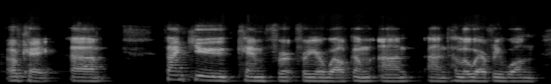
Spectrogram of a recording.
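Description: A middle-aged man with a Northern Irish accent giving an academic talk over a video call, measured and thoughtful with frequent hesitations. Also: medium pitch, flat delivery, pushed and bright. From Northern Ireland. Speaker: conference speaker, lecturer. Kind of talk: academic presentation. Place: home room, indoors. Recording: muffled video call audio.

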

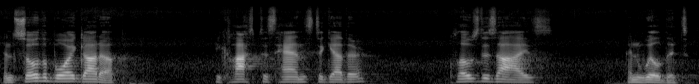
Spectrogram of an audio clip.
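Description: Bright, forceful man narrating a tale. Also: medium pitch, a little slow, in a large hall, low-quality recording. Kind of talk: dramatic storybook narration. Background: faint music.

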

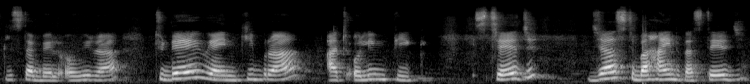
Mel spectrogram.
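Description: A young woman with a Kenyan accent presents as a show host. Her voice is mid-pitched and she speaks to an audience in the manner of an online presenter. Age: 20s. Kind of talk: presenting to camera, interviewing. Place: indoor art gallery room. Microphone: lapel.

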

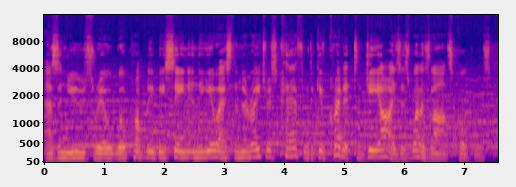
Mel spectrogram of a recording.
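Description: A man narrating a local history documentary in a measured, informative voice-over. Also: medium pitch. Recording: voice-over with loud music bed.

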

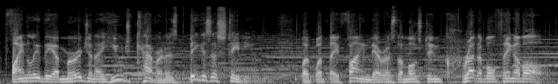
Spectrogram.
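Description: Dramatic male narrator over loud music. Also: medium pitch, expressive, fast talker. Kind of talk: dramatic scripted narration for 1970s audio drama.

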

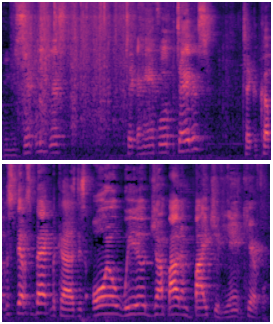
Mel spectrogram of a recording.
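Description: A man hosting a home cooking show, explaining each step in a folksy, relaxed way. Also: on the high side, moderate pace, noisy background. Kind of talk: casual cooking demonstration. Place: home kitchen at the stove. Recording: echoey kitchen room. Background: oil frying and sizzling in a skillet.

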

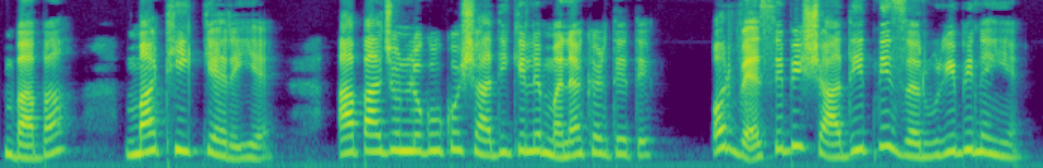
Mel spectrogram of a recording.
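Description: A woman's voice: on the high side, lively intonation, moderate pace, lightly acted. A woman voicing a caring, earnest young village daughter in a cartoon, concerned and pleading.

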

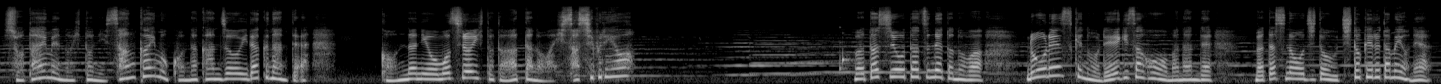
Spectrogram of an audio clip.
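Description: A woman's voice: a little high, expressive, moderate pace, darkish tone, lightly acted. A woman voicing a proud, aloof young noblewoman knight in an anime game, with composed, elegant, haughty phrasing. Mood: amused, haughty. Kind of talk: Japanese anime game voice acting. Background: orchestral game music with strings.

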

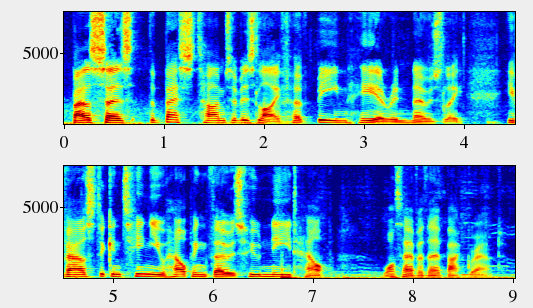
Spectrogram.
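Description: Man, news reporter, voice-over, measured, scripted, mid pitch. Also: soft background music.

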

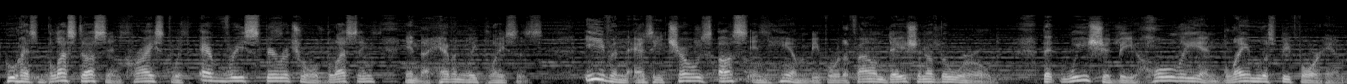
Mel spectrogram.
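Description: A man reading scripture as a dramatized narration, solemn and measured, with emphatic phrasing. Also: mid-range voice, big pitch swings. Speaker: Bible narrator. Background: music under the voice.

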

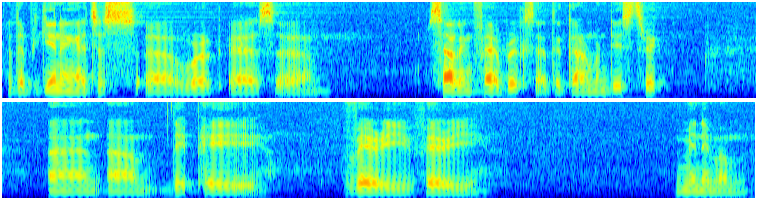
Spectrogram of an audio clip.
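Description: A man's voice: medium pitch, little pitch movement, takes it slowly, creaky, pauses often, a little mellow. A man, answering interview questions hesitantly with many fillers. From Indonesia.

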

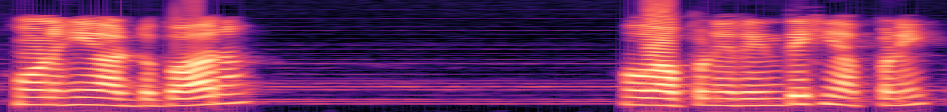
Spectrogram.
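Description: A woman's voice: mid-range voice, fairly even intonation, normal speed, dull audio, soft background music, lightly acted. A woman playing a stubborn young wife in a family skit, scolding and insistent. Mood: soothing, scolding. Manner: scolding, insistent, voice rising in argument. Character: young married woman, stubborn, quick to argue. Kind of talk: scripted family comedy skit.

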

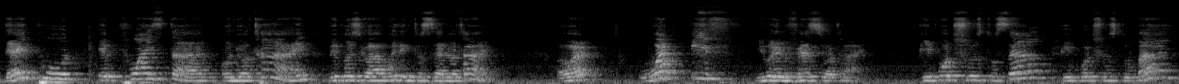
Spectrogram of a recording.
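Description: A man's voice: high voice, animated, a little slow, darkish tone. Haitian-born male seminar speaker, emphatic, quizzes the crowd; faint room hum behind. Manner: emphatic, asks the audience questions. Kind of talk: motivational business presentation. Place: carpeted indoor meeting room. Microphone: far camera, no visible mic. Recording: echoey room, camera far off.

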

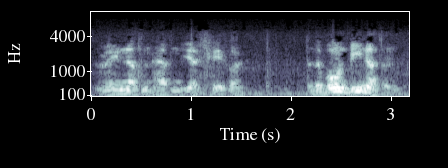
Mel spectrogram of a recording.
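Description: An American actor playing a confident, reassuring street cop in an old radio drama. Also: male voice, low-pitched, fairly quick, close to an everyday voice. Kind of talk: 1930s-40s radio acting. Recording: muffled, hissy vintage radio recording.

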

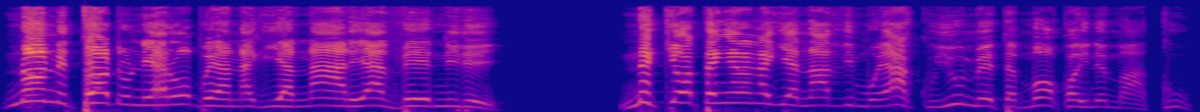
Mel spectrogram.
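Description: Male Kenyan pastor, middle-aged, Kikuyu speaker. High-pitched, emphatic sermon delivery into a close handheld mic, dry sound. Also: lively intonation, a little fast, sharp tone, no room sound. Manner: emphatic, repetitive, checks in with the audience. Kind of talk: sermon to a live gathering. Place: outdoor tented event. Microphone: handheld microphone.

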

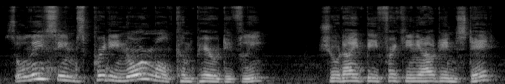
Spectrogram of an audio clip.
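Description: A man's voice: on the high side, normal speed, lightly acted. A man voicing a reckless but unruffled teenage superhero boy in an amateur comic-book dub. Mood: calm. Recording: loud music under the voice. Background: loud music.

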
